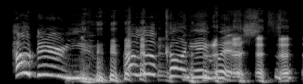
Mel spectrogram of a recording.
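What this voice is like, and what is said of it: Mickey Mouse cartoon voice impression. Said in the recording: “That's a pretty good Mickey impression you got”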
